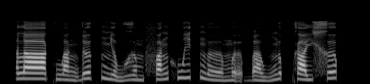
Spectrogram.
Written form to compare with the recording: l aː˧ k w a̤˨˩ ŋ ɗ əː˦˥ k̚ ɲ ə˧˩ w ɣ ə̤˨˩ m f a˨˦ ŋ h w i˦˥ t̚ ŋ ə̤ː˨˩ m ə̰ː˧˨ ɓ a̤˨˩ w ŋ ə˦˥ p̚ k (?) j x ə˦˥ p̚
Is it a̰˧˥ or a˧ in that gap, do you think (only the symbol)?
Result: a˧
